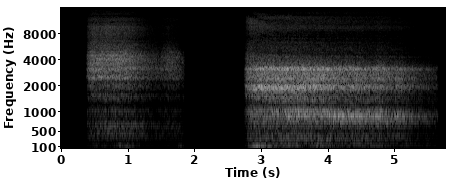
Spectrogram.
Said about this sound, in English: So whatever it is, you're trying to just listen intently to the sound of your breath. We can do it right now. Let's do one mindful breath together.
